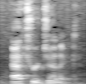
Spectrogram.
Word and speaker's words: iatrogenic: Iatrogenic. I-A-T-R-O-G-E-N-I-C. It's I-A-T-R-O. Iatrogenic. It's pronounced iatrogenic.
